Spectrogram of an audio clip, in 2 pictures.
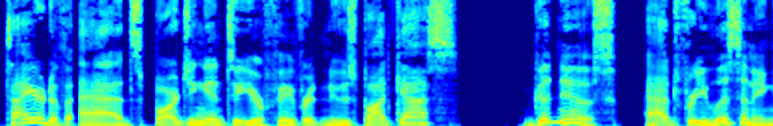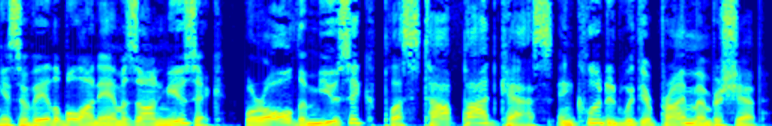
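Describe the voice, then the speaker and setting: A man announcer reading a scripted ad, fairly high and very lively in pitch. His delivery is upbeat and punchy, recorded dry and close. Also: no room sound. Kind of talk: scripted ad read.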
